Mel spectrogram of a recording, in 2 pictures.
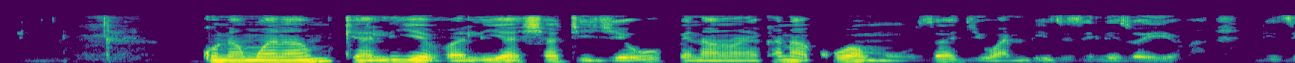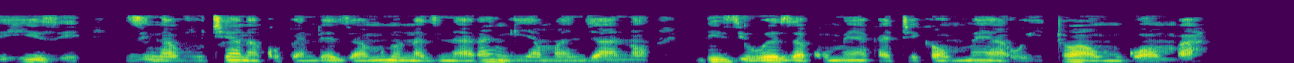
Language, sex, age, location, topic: Swahili, male, 18-24, Kisii, agriculture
